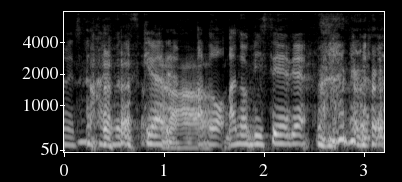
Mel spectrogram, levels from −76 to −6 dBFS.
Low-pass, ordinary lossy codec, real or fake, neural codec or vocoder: none; none; fake; codec, 16 kHz, 4 kbps, FunCodec, trained on Chinese and English, 50 frames a second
